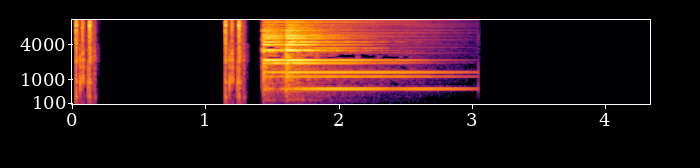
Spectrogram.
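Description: Subscribe-button animation sound effect: a quick double mouse click, another double click about a second later, then a bell ding that rings out for about a second and a half.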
